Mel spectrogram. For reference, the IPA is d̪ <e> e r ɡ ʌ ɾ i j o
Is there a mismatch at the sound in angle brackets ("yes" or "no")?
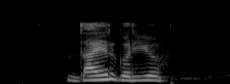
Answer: yes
